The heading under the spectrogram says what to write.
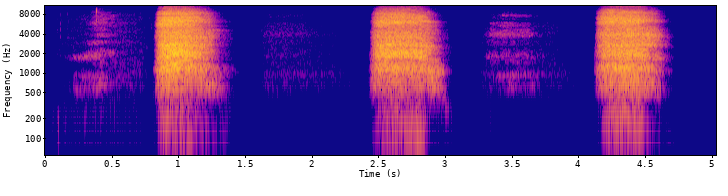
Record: {"exhalation_length": "5.0 s", "exhalation_amplitude": 21434, "exhalation_signal_mean_std_ratio": 0.41, "survey_phase": "beta (2021-08-13 to 2022-03-07)", "age": "18-44", "gender": "Male", "wearing_mask": "No", "symptom_none": true, "smoker_status": "Never smoked", "respiratory_condition_asthma": false, "respiratory_condition_other": false, "recruitment_source": "REACT", "submission_delay": "2 days", "covid_test_result": "Negative", "covid_test_method": "RT-qPCR", "influenza_a_test_result": "Unknown/Void", "influenza_b_test_result": "Unknown/Void"}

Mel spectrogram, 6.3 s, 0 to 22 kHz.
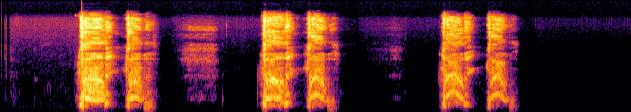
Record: {"three_cough_length": "6.3 s", "three_cough_amplitude": 27727, "three_cough_signal_mean_std_ratio": 0.36, "survey_phase": "beta (2021-08-13 to 2022-03-07)", "age": "45-64", "gender": "Male", "wearing_mask": "No", "symptom_cough_any": true, "smoker_status": "Never smoked", "respiratory_condition_asthma": false, "respiratory_condition_other": false, "recruitment_source": "REACT", "submission_delay": "2 days", "covid_test_result": "Negative", "covid_test_method": "RT-qPCR", "influenza_a_test_result": "Negative", "influenza_b_test_result": "Negative"}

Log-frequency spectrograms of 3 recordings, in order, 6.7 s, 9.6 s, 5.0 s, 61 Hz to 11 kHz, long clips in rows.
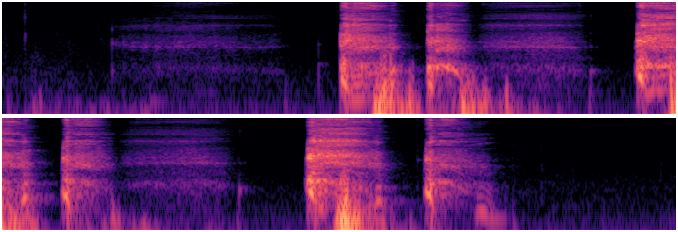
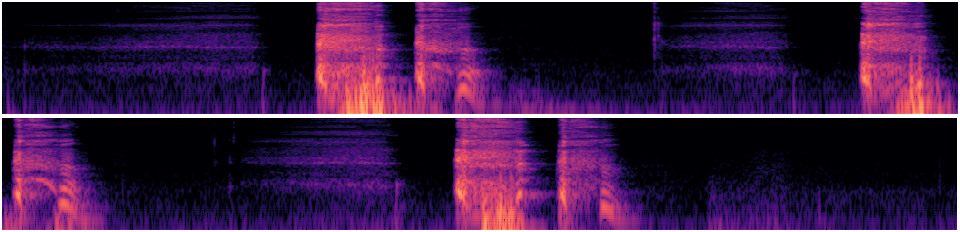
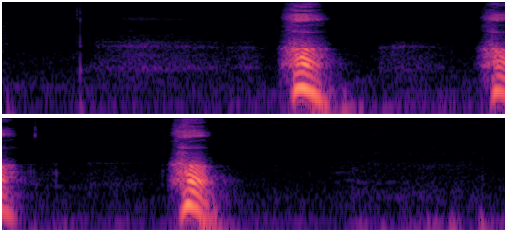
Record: {"cough_length": "6.7 s", "cough_amplitude": 20413, "cough_signal_mean_std_ratio": 0.37, "three_cough_length": "9.6 s", "three_cough_amplitude": 16341, "three_cough_signal_mean_std_ratio": 0.32, "exhalation_length": "5.0 s", "exhalation_amplitude": 8542, "exhalation_signal_mean_std_ratio": 0.24, "survey_phase": "alpha (2021-03-01 to 2021-08-12)", "age": "18-44", "gender": "Male", "wearing_mask": "No", "symptom_none": true, "smoker_status": "Ex-smoker", "respiratory_condition_asthma": true, "respiratory_condition_other": false, "recruitment_source": "REACT", "submission_delay": "2 days", "covid_test_result": "Negative", "covid_test_method": "RT-qPCR"}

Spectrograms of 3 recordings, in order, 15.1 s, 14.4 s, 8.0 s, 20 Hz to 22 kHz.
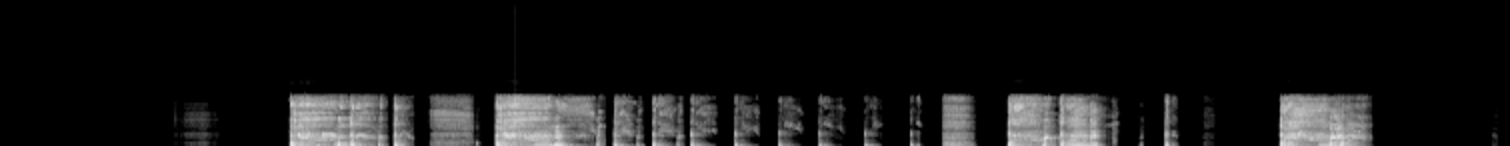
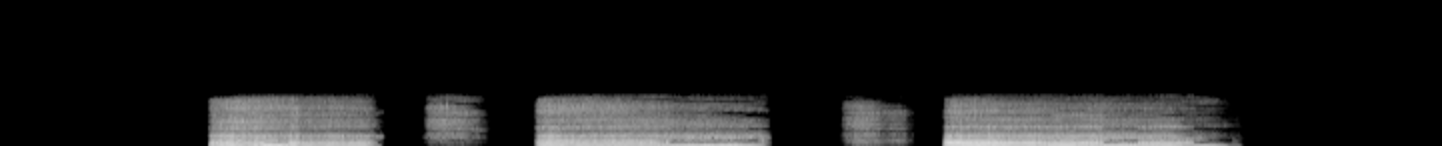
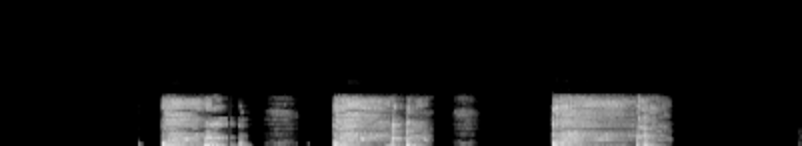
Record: {"cough_length": "15.1 s", "cough_amplitude": 32768, "cough_signal_mean_std_ratio": 0.4, "exhalation_length": "14.4 s", "exhalation_amplitude": 31153, "exhalation_signal_mean_std_ratio": 0.57, "three_cough_length": "8.0 s", "three_cough_amplitude": 31130, "three_cough_signal_mean_std_ratio": 0.43, "survey_phase": "alpha (2021-03-01 to 2021-08-12)", "age": "45-64", "gender": "Female", "wearing_mask": "No", "symptom_cough_any": true, "symptom_shortness_of_breath": true, "symptom_abdominal_pain": true, "symptom_diarrhoea": true, "symptom_fatigue": true, "symptom_headache": true, "symptom_change_to_sense_of_smell_or_taste": true, "symptom_onset": "3 days", "smoker_status": "Never smoked", "respiratory_condition_asthma": false, "respiratory_condition_other": false, "recruitment_source": "Test and Trace", "submission_delay": "2 days", "covid_test_result": "Positive", "covid_test_method": "RT-qPCR", "covid_ct_value": 21.1, "covid_ct_gene": "ORF1ab gene", "covid_ct_mean": 21.7, "covid_viral_load": "75000 copies/ml", "covid_viral_load_category": "Low viral load (10K-1M copies/ml)"}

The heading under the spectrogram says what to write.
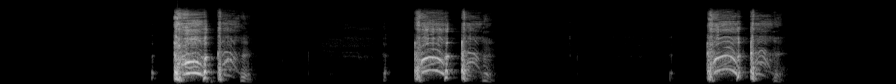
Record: {"cough_length": "9.0 s", "cough_amplitude": 31108, "cough_signal_mean_std_ratio": 0.31, "survey_phase": "alpha (2021-03-01 to 2021-08-12)", "age": "18-44", "gender": "Male", "wearing_mask": "No", "symptom_none": true, "smoker_status": "Ex-smoker", "respiratory_condition_asthma": false, "respiratory_condition_other": false, "recruitment_source": "REACT", "submission_delay": "2 days", "covid_test_result": "Negative", "covid_test_method": "RT-qPCR", "covid_ct_value": 40.0, "covid_ct_gene": "N gene"}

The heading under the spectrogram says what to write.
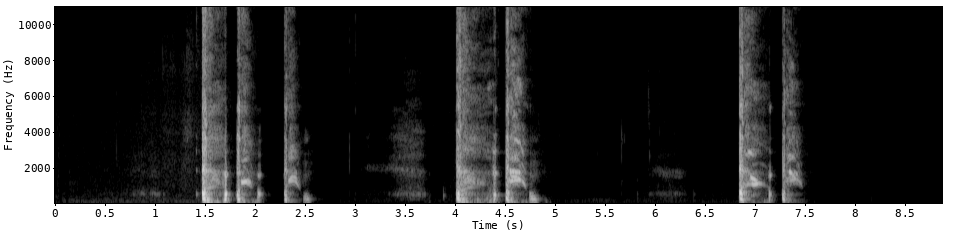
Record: {"three_cough_length": "8.9 s", "three_cough_amplitude": 32768, "three_cough_signal_mean_std_ratio": 0.24, "survey_phase": "beta (2021-08-13 to 2022-03-07)", "age": "18-44", "gender": "Female", "wearing_mask": "No", "symptom_cough_any": true, "symptom_runny_or_blocked_nose": true, "symptom_sore_throat": true, "symptom_change_to_sense_of_smell_or_taste": true, "symptom_onset": "4 days", "smoker_status": "Never smoked", "respiratory_condition_asthma": false, "respiratory_condition_other": false, "recruitment_source": "Test and Trace", "submission_delay": "1 day", "covid_test_result": "Positive", "covid_test_method": "ePCR"}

